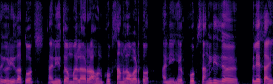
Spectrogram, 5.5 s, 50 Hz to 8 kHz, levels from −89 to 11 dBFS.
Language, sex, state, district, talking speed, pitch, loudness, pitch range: Marathi, male, Maharashtra, Aurangabad, 165 wpm, 150 Hz, -42 LUFS, 140-160 Hz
